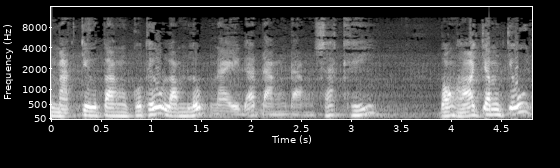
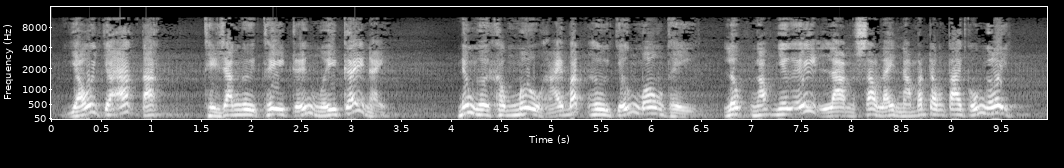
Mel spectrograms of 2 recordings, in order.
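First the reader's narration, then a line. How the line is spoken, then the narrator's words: Old woman shouting. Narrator (Vietnamese): La Sát Bà Bà lớn tiếng quát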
